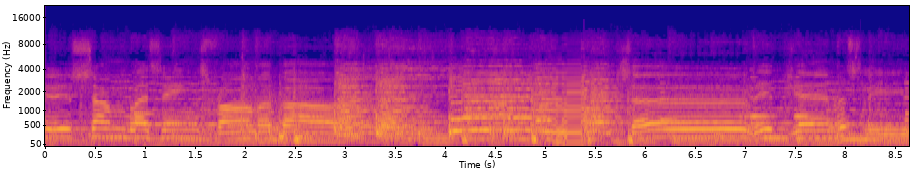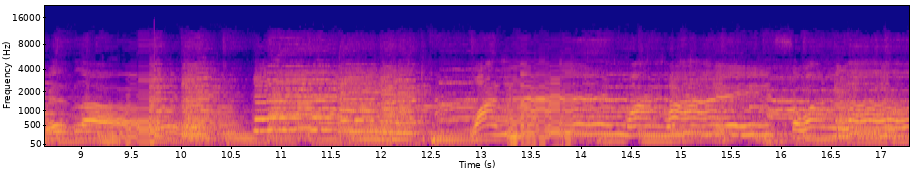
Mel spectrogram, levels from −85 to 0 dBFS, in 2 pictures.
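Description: From 5.07 to 5.38 s, 9.26 to 9.73 s and 13.26 to 13.93 s the sound turns into a rigid metallic buzz at 100 Hz: robotic sound from repeated short buffers. Audio likely arrived too late, so roughly a 10 ms chunk was looped while most of the real signal was skipped.

At 8.15 s a tiny skip is heard. This is overlap between stream segments. Two 2 s segments claimed overlapping time, so the player trimmed about 19 ms that were not actually duplicated, and the waveform jumps.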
